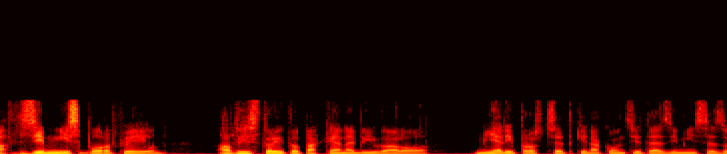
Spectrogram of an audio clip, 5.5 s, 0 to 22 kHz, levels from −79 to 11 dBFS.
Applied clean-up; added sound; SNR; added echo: neural diffusion model UNIVERSE++.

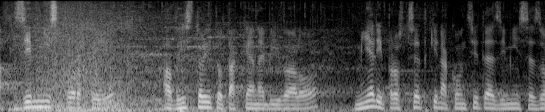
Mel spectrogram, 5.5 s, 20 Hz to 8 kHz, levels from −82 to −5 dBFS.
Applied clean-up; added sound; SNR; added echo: none; Fire; 7 dB; none.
